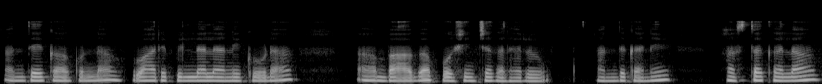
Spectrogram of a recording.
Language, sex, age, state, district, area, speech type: Telugu, female, 30-45, Andhra Pradesh, Anantapur, urban, spontaneous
